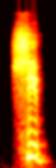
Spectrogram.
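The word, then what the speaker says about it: ship: এস এইচ আই পি এটার উচ্চারণ একটু দ্রুত বলতে হবে শিপ শিপ শিপ মানে হচ্ছে জাহাজ শিপ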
